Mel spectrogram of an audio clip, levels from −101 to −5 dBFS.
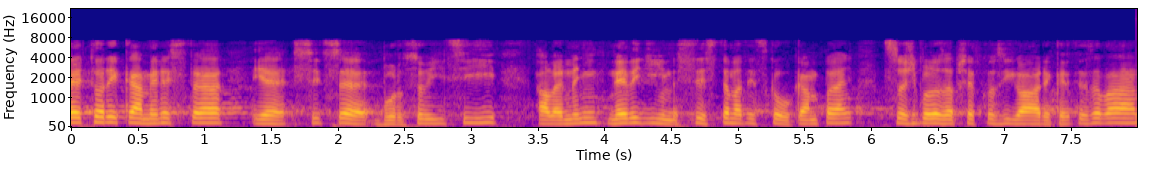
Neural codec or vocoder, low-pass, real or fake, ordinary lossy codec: codec, 16 kHz, 4 kbps, FreqCodec, larger model; 7.2 kHz; fake; MP3, 64 kbps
